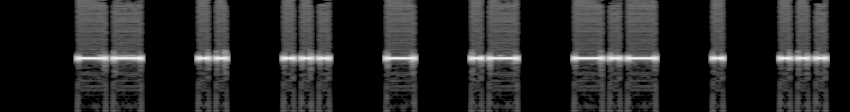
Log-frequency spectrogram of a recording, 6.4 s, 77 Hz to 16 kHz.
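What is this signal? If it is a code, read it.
Morse code, heard as a keyed tone, about 18 wpm, spaced as for 12 wpm, 1000 Hz. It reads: MISTAKES
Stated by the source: Morse question-of-the-day sent at 12 wpm.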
